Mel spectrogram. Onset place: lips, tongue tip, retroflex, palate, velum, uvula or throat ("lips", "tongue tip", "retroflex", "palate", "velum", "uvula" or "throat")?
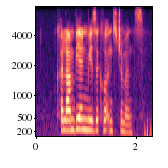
velum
